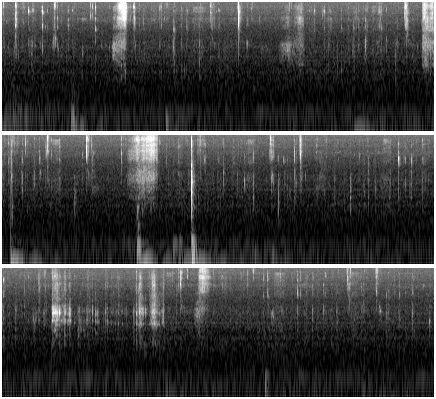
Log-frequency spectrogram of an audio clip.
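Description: Close-up eating sounds: chewing and biting soft, cream-covered waffle, with scattered short clicks of a metal fork against a wooden tray. The loudest is a sharp click about halfway through.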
